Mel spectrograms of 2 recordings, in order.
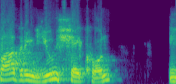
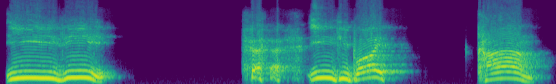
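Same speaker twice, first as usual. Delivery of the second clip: mocking calm down; 6 semitones higher, much slower than usual. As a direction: talk him down like an overexcited animal. Telling rival to calm down.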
